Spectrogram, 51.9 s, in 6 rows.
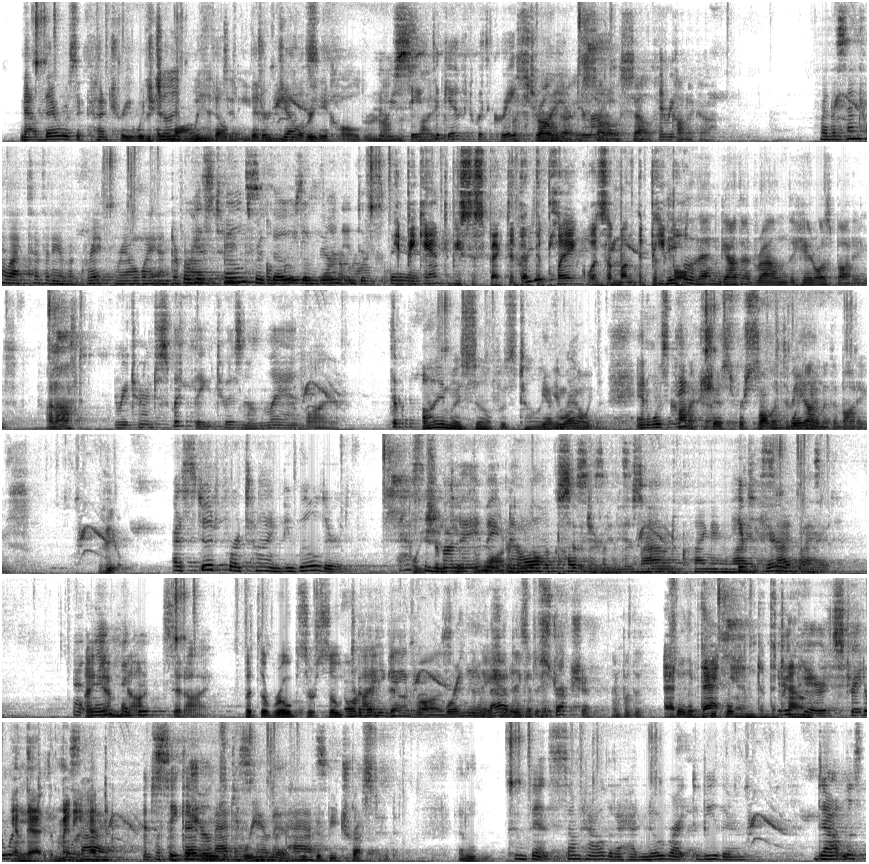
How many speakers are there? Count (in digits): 8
